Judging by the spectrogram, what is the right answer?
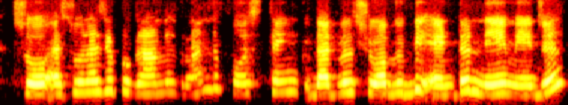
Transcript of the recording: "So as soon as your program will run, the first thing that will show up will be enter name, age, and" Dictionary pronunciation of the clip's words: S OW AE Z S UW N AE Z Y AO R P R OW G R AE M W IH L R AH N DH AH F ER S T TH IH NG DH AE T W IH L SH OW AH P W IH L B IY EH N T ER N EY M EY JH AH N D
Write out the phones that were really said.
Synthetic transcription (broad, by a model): S OW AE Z S UW N AE Z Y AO P R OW G R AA M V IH L R AH N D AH F ER S T T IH NG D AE T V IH L SH OW AH P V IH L B IY EH N T ER N EY M EY JH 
